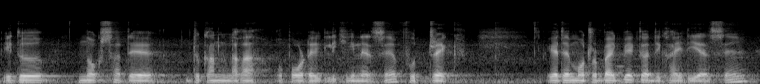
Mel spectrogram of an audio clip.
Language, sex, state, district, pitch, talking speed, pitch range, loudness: Nagamese, male, Nagaland, Kohima, 90 Hz, 160 wpm, 85-100 Hz, -20 LUFS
